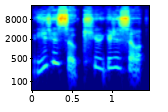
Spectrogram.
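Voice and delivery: high, cooing voice gushing cute; playful high mimic of admirers; mock cooing compliment. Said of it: "I'm getting so many compliments".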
